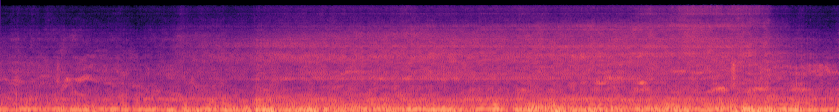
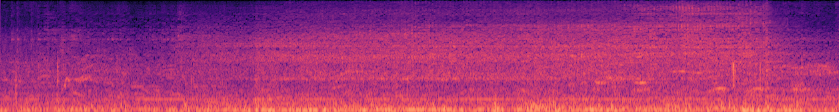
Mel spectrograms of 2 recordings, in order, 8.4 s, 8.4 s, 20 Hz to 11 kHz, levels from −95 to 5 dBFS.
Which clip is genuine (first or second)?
second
